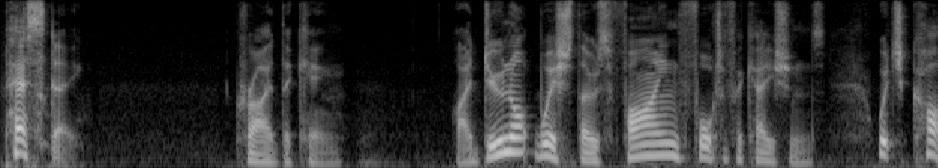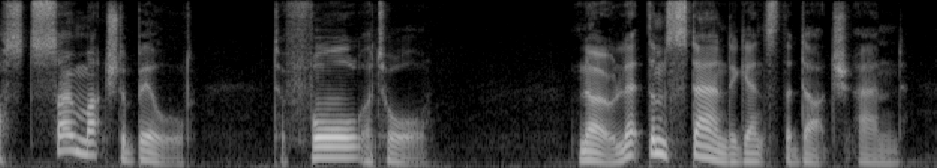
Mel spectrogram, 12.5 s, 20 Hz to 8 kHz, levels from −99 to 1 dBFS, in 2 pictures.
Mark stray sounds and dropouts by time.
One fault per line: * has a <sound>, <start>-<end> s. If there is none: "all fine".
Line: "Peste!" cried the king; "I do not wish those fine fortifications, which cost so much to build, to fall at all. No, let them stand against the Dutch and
all fine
